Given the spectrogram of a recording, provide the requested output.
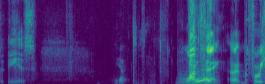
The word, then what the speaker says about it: Eos: I'm going to pronounce the way we pronounce it. Eos.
